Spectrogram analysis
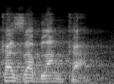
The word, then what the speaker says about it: Casablanca: Ibu kotanya tulisannya Casablanca. Cara bacanya Kazablanka.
